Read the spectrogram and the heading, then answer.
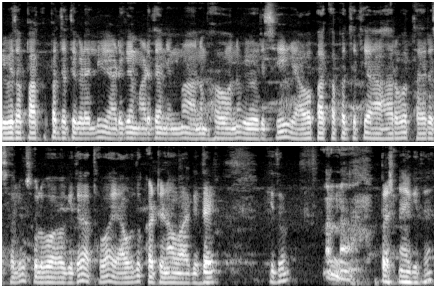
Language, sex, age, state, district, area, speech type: Kannada, male, 30-45, Karnataka, Bellary, rural, spontaneous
